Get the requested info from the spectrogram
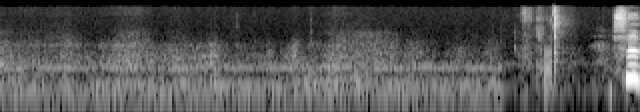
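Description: Faint room noise with a thin, steady hum, cut off abruptly about three seconds in. A few short clicks follow.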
